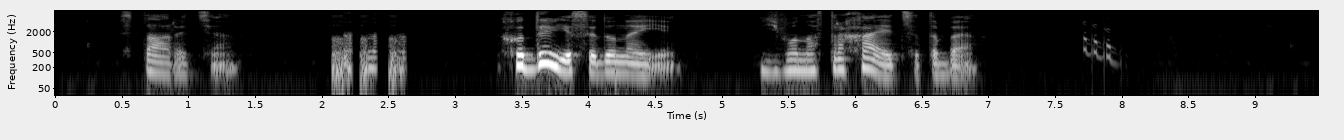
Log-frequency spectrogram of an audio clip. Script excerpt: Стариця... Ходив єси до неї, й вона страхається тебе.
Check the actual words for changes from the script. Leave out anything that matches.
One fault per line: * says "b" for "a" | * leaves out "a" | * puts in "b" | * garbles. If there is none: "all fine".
all fine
